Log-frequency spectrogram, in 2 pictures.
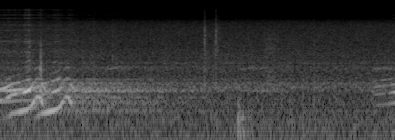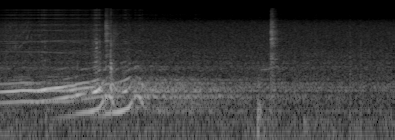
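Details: Spotted hyena, possibly one or more animals calling as a solo or duet: two bursts of wavering, tonal cries that slide downward in overlapping layers, near the start and again around the fifth second, with low steady hum beneath.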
